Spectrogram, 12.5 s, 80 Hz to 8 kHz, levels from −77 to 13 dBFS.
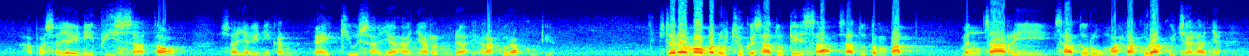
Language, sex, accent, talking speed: English, female, Indonesian, 135 wpm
